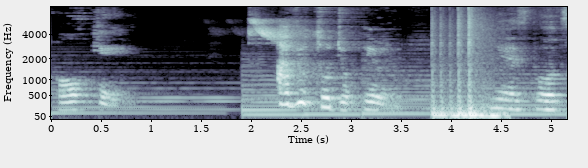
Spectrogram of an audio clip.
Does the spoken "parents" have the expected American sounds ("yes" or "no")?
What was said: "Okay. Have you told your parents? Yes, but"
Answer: no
